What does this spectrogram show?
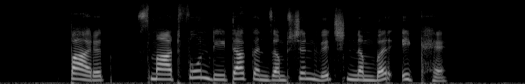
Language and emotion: Punjabi, neutral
